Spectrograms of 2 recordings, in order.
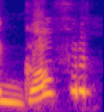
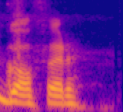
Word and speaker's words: gofr: Otóż nie gofer, tylko gofr. To jedyna i poprawna i dopuszczalna forma. A wymawia się trudno gofr, bo nazwa pochodzi z francuskiego.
